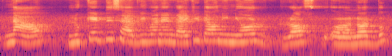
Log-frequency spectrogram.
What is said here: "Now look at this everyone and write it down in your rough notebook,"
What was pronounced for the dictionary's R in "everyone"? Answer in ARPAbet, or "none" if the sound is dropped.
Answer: R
